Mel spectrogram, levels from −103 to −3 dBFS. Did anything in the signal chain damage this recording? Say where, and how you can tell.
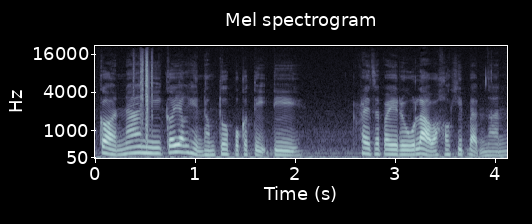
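Yes. The analogue wiring was disturbed, likely a worn cable or connector being moved, so its contact resistance jumped about erratically. From 0.37 to 0.57 s this puts dense, uneven bursts of cable scratch noise over the speech, heard as brief scratching nearly as loud as the speech itself.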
